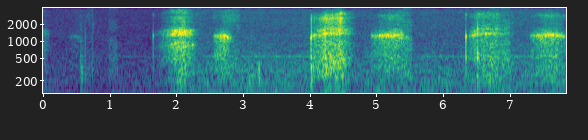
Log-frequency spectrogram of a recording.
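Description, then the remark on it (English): Rhythmic snoring comes through a thin, muffled phone line during a conference call, with about six raspy inhale-exhale cycles repeating steadily and fairly loud, with no one talking. “That's not a heavy breathing, that's snoring.”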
